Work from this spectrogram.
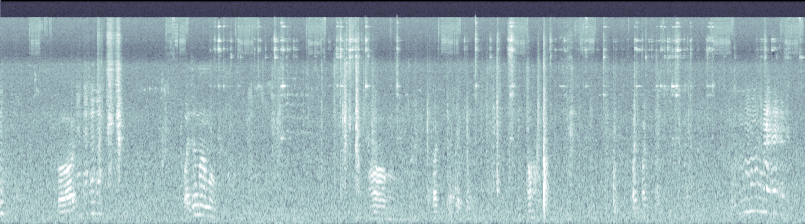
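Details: Morning in a village as goats leave their shed for pasture: several trembling, vibrato bleats rising and falling at irregular intervals, mixed with sharp clattering knocks and occasional human voices.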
